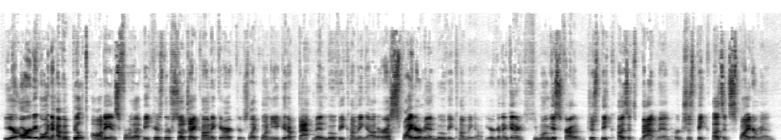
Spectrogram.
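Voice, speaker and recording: A man with a mid-pitched voice hosts a casual gaming podcast. He talks informally and lays out his points one at a time, in an explanatory way. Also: quick pace, hardly any pauses, a bit bright. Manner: explanatory, makes points step by step. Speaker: podcast host.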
